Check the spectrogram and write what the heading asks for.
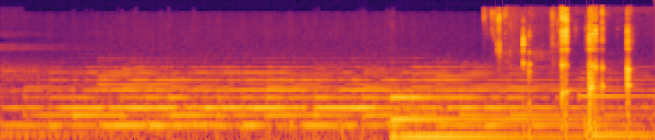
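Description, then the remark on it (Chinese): A long, deliberate burp into the microphone in a recording studio during the FM Taiwan show 鬼哭狼嚎: a low, croaking, rumbling tone that swells louder midway and ends in a few short, crackly bursts. “这个打嗝只是一个不礼貌的打嗝，不要以为我遇到了什么。”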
